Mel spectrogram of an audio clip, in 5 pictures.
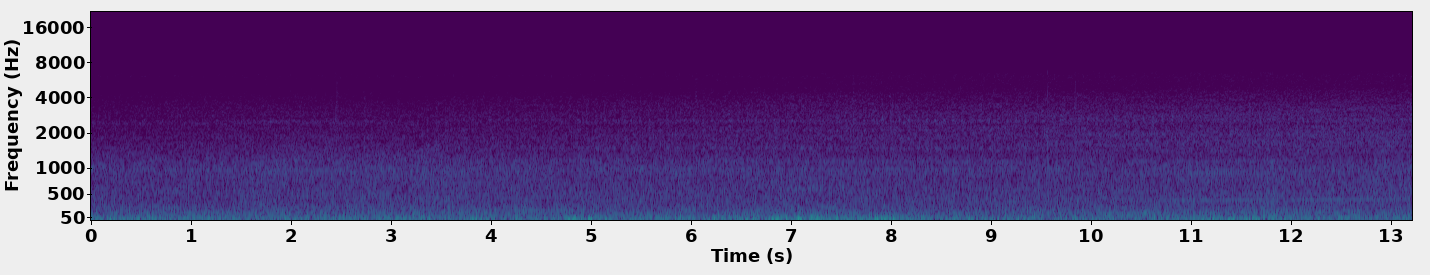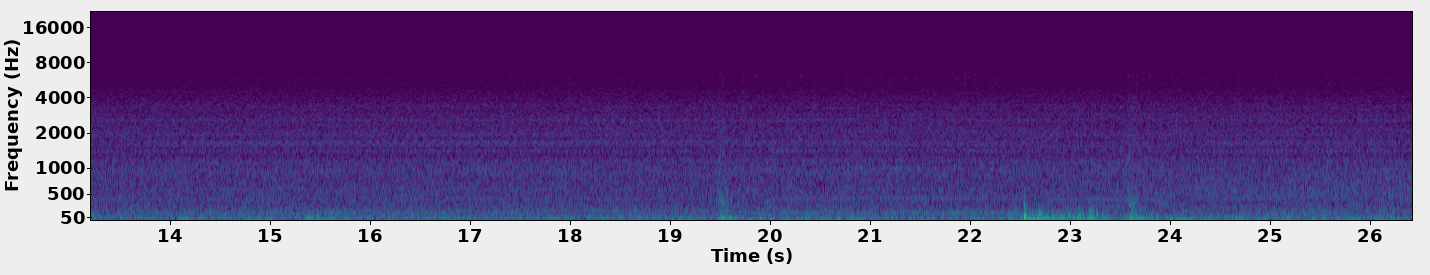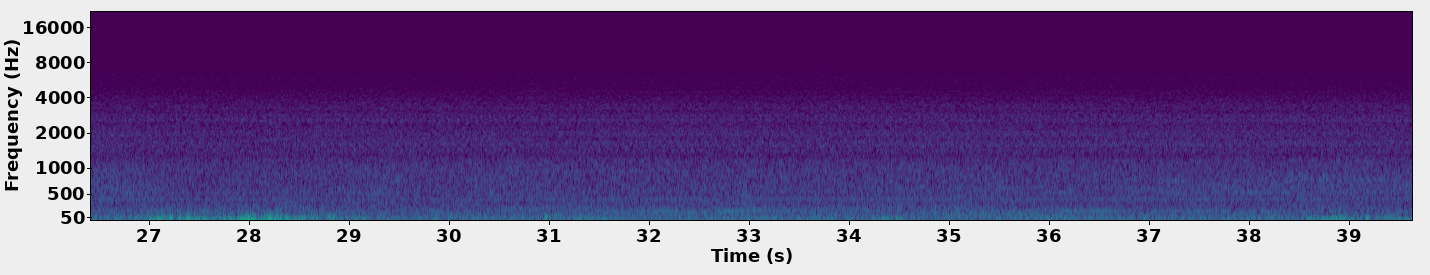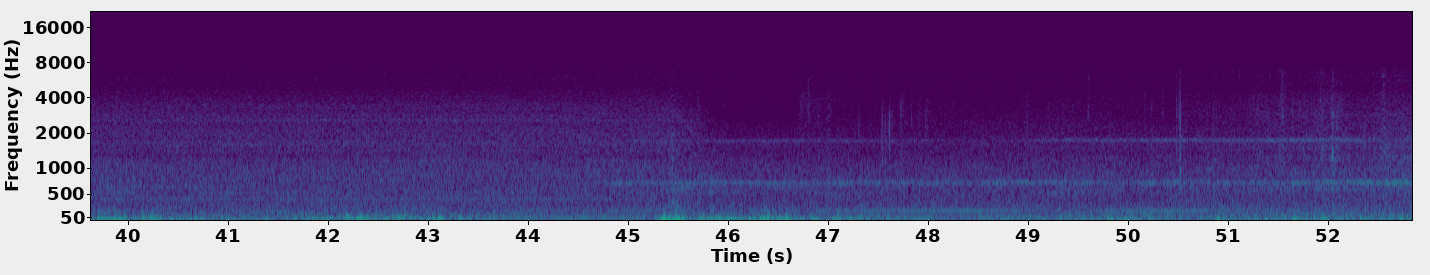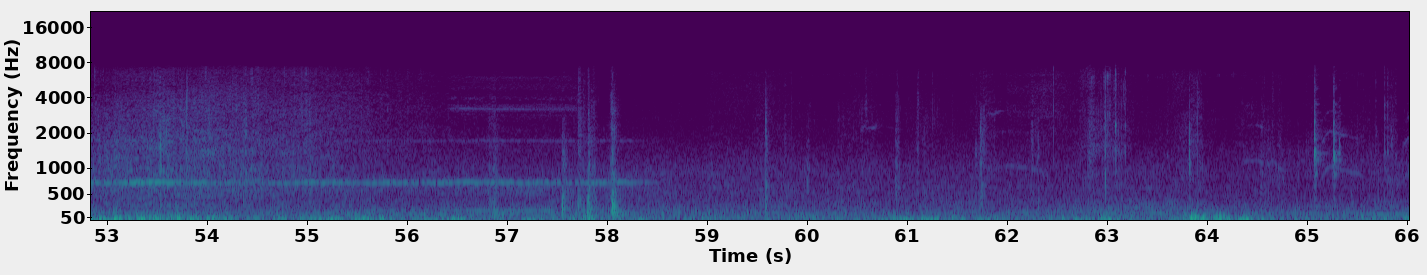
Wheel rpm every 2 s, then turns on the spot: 0, 0, 0, 0, 0, 0, 0, 0, 0, 0, 0, 0, 0, 0, 0, 0, 0, 0, 0, 0, 0, 0, 0, 0, 0, 0, 0, 0, 0, 0, 0, 0, 0.
none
